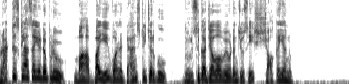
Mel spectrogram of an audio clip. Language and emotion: Telugu, surprised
